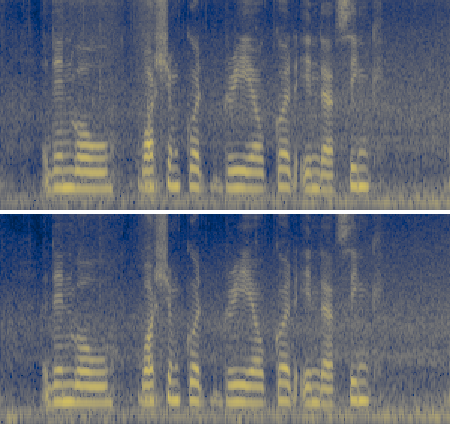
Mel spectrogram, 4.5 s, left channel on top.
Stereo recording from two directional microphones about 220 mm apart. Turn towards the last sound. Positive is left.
turn(degrees=5)  # may be behind; listen again after turning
